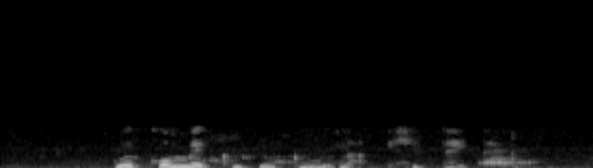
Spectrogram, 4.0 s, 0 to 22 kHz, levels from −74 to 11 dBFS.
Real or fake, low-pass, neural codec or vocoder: real; 5.4 kHz; none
